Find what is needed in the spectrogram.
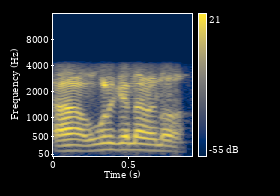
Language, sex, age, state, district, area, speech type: Tamil, male, 18-30, Tamil Nadu, Kallakurichi, urban, conversation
